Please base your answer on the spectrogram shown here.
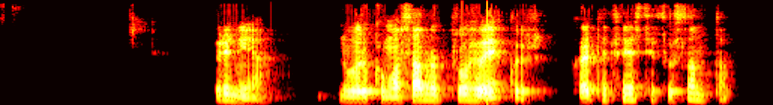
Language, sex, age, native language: Icelandic, male, 30-39, Icelandic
